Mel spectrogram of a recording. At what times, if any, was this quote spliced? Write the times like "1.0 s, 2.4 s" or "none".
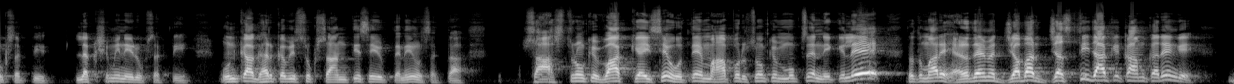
4.8 s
